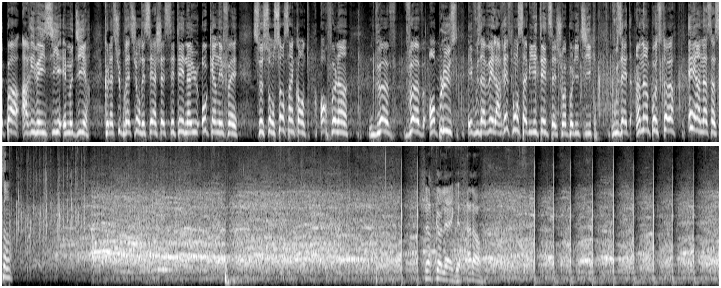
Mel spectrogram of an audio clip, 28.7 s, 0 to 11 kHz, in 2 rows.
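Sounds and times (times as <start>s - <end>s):
speech: 0.0s - 14.9s, 22.8s - 24.2s
parliament members shouting in a packed chamber: 15.9s - 28.6s.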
